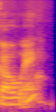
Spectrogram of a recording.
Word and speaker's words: Going: your last name so is it is it pronounced going yeah yeah i quite like it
